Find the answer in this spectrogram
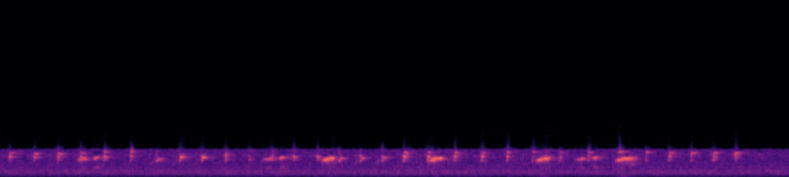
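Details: Barn owls at a nest on Audubon Starr Ranch, California, reacting to an intruder, heard on a nest camera: fairly soft, rapid trains of squeaky notes from more than one bird, with a few sharper, louder cleaks standing out every second or so.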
